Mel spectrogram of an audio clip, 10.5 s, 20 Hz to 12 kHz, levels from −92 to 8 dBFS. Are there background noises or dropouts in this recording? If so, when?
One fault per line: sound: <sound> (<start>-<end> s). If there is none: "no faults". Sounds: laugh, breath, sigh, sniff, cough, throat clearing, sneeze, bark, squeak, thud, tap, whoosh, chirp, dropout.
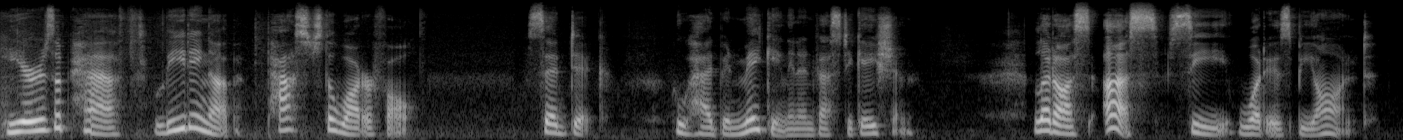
no faults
